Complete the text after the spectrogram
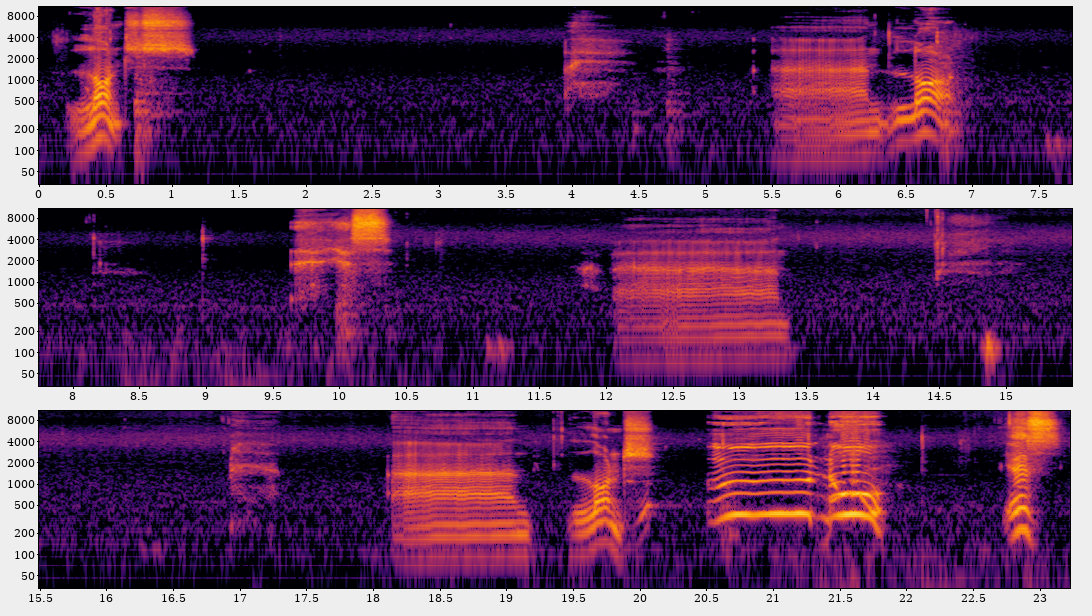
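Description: A young man talks with animation and groans close to a microphone.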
